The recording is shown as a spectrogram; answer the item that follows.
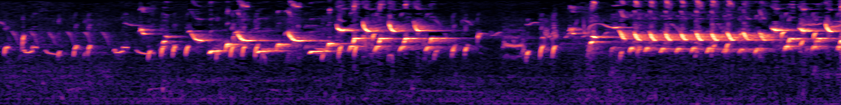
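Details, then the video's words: European goldfinch singing to stimulate other songbirds, recorded with canaries and mules: rising series of clear chirped notes building into tinkling trills, one brief pause, then a sustained buzzy trilled passage. "Stieglitz Kanarienvögel und Maultiere stimulieren alle Singvögel"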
